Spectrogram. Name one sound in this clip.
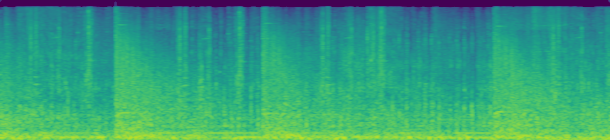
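Shotgun shells click as they are loaded one by one.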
